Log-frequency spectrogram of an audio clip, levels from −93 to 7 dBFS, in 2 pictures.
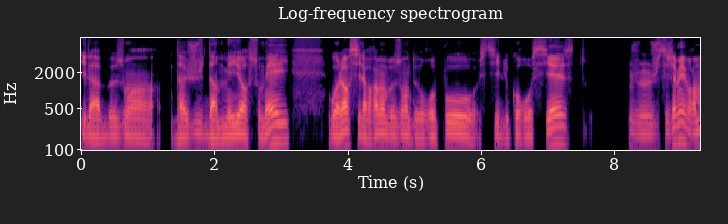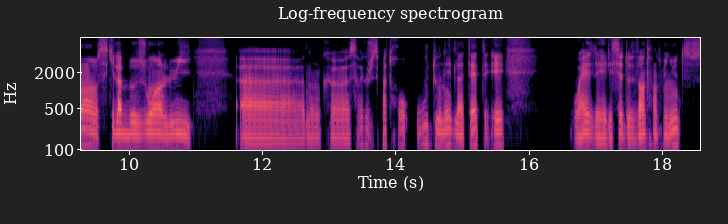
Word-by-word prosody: a 85 -1 +6
besoin 85 -2 -1 0.3
d'un 85 -1 +1
juste 90 +2 -6
d'un 80 -2 +6
meilleur 90 +2 +3
sommeil 140 +12 +3 0.6
ou 90 - +1
alors 105 +4 +8
s'il 95 -2 +2
a - - +4
vraiment 95 +5 +3
besoin 90 0 -1
de 80 -1 -7
repos, 85 +1 0
style 90 -3 -6
grosse 85 0 -2
sieste. 125 +3 +3 0.8
Je 95 -2 -4
je 90 0 -6
sais 100 - -3
jamais 135 +7 +5
vraiment 110 0 +2
ce - - -4
qu'il - - -4
a 100 - +9
besoin, 95 +1 0
lui, 95 0 -4 0.7
heu, 80 -1 -2
donc, 80 0 -11
heu, 80 -1 -5
c'est - - -5
vrai - - -12
que - - -14
je - - -6
sais - - -5
pas - - -5
trop - - -9
où 130 - -11
donner 110 0 -4
de 105 - -9
la 90 -2 +1
tête 115 +6 0
et 105 0 -1 1.1
ouais, 90 +3 +1
les 85 -2 -6
s 80 - -5
les 85 - -6
siestes 100 +2 -2
de 90 - -3
20-30 95 +2 -1
minutes, 105 +6 -5
c - - -6
90 Hz, 170 wpm, -30 LUFS, 85-100 Hz, 1.1 s, a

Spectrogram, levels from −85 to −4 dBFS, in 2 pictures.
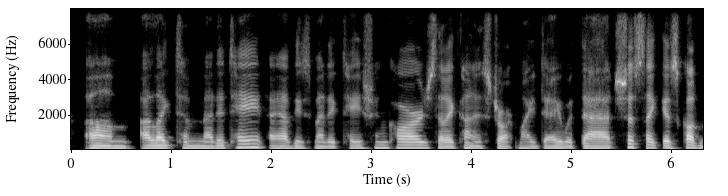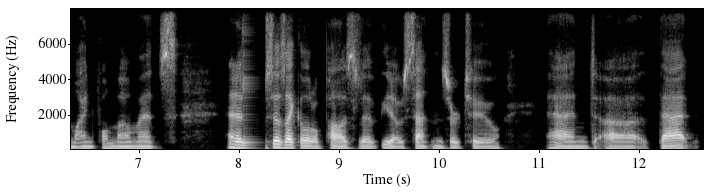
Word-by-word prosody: Um, 140 -3 +2
I 150 - +3
like 150 0 +3
to 165 -3 -4
meditate, 150 +9 -1
I - - -1
have 135 -1 -1
these 130 -1 -5
meditation 130 +5 -4
cards 165 -1 +1
that 130 - 0
I 125 - +2
kinda 135 -1 -3
start 125 0 -2
my 130 -2 -4
day 125 +1 -2
with 125 -1 -4
that, 130 -2 +2
it's - - +1
just, 200 0 -1
like 165 -4 +1
it's 135 -1 +1
called 160 +2 +3
Mindful 125 +2 -3
Moments, 130 0 -1 0.5
and 175 -4 +5
it 160 0 -11
says, 185 +3 +5
like, 165 -2 +7
a - - +5
little 135 -4 +3
positive, 130 +1 +1
you - - +1
know, 120 - -2
sentence 135 -1 0
or 120 -1 -1
2, 120 +3 -3 0.4
and, 130 -5 0
uh, 125 -1 0 0.2
that 145 0 +4
135 Hz, 190 wpm, -23 LUFS, 125-150 Hz, 0.5 s, like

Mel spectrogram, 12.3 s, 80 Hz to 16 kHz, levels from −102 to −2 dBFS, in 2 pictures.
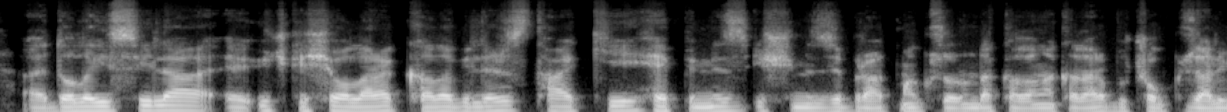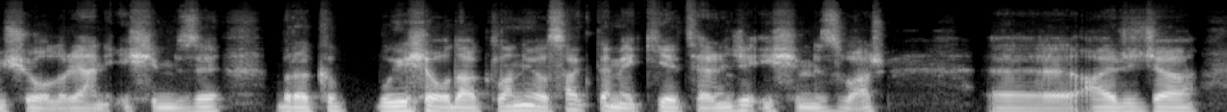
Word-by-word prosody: Eee, 95 +1 -3
dolayısıyla, 115 +3 +3
eee, 100 - -1
3 120 0 -5
kişi 110 +2 0
olarak 110 +1 +3
kalabiliriz 110 +3 +1
ta 110 -3 -2
ki 120 +3 -3
hepimiz 110 -1 0
işimizi 100 -2 -2
bırakmak 95 0 -2
zorunda 95 0 -1
kalana 90 +1 -2
kadar 100 +2 -1
bu 95 - -6
çok 95 0 -3
güzel 100 -1 +1
bir 95 - -1
şey 95 - +1
olur, 90 +1 -2
yani, 90 -1 -1
işimizi 100 +3 -1 0.3
bırakıp 105 +1 +1 0.2
bu 110 +1 +5
işe 115 - +6
odaklanıyorsak 110 +7 +2
demek 90 -3 +1
ki 105 - 0
yeterince 100 +5 0
işimiz 100 -2 -2
var. 85 - -3 0.5
Eee, 90 -1 -2
ayrıca, 100 0 0
100 Hz, 165 wpm, -23 LUFS, 95-110 Hz, 0.5 s, işe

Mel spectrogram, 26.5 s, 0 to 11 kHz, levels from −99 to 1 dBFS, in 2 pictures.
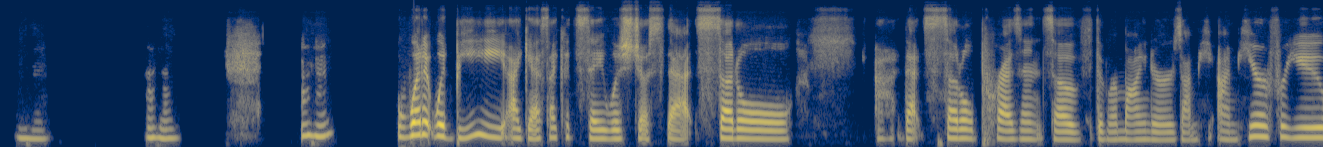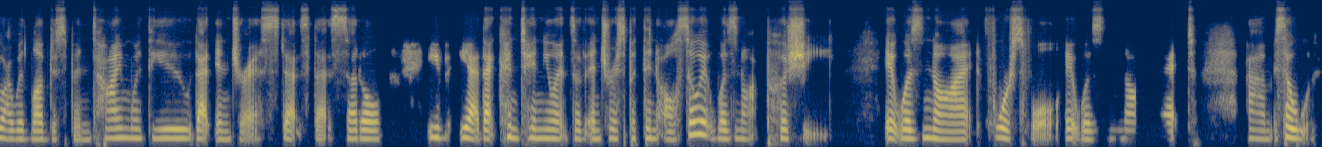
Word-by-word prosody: Mhm. 200 -2 -9 1.0
Mhm. 210 -1 -5 1.2
Mhm. 260 -1 -1 0.7
What 275 +5 +9
it 280 - +8
would 245 -6 +7
be, 235 +1 +1
I 210 - +2
guess 205 +1 -2
I 225 - 0
could 225 0 -11
say 195 -1 +1
was 195 +1 +3
just - - -2
that - - 0
subtle, 195 -2 +3 0.8
uh - - -8 0.2
that - - -2
subtle 205 -2 +1
presence 190 -1 -2
of 175 -1 +1
the 180 - -3
reminders, 175 -1 -5
"I'm 170 - -7
he - - -16
I'm 175 -1 -4
here 245 +2 +1
for 240 - -4
you. 225 0 +2
I 195 - -1
would 190 0 -4
love 185 -1 +1
to 180 - -8
spend 175 +1 -7
time 215 +1 -1
with 210 0 -6
you." 205 0 -1
That 200 - +3
interest, 185 +1 -2
that's - - -2
that - - -5
subtle 195 -1 +1 0.4
eve 225 -1 0
Yeah, 215 -3 +5
that 195 - +3
continuance 205 -3 -1
of 190 - -4
interest 195 +1 -1
but 200 - -6
then 205 -2 -2
also 220 +12 +1
it 285 -7 +3
was 195 0 -1
not 190 -1 -7
pushy. 275 +8 +4 0.6
It 200 -2 +4
was 200 0 +2
not 185 -4 +2 0.2
forceful. 225 +5 -1
It 205 - -1
was 185 +1 -3 0.2
not, 190 -1 -4 1.1
um 195 -2 -5
so, 210 -4 +4
200 Hz, 145 wpm, -24 LUFS, 190-220 Hz, 1.2 s, What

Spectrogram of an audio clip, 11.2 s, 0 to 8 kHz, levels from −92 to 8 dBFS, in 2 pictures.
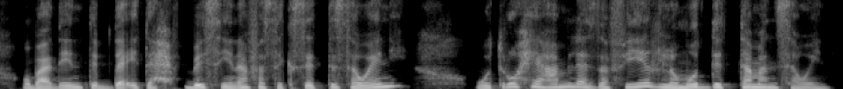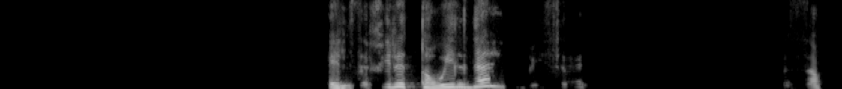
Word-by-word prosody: وبعدين 165 +5 +1
تبدئي 175 0 0
تحبسي 195 +1 0
نَفَسِك 185 -4 -2
6 190 +2 -2
ثواني، 230 - +1 0.4
وتروحي 240 +7 -2
عاملة 235 +2 +1
زفير 225 +8 -1
لمدة 210 +2 +3
8 210 -2 +3
ثواني. 140 -5 -7 2.3
الزفير 180 +7 -2
الطويل 235 -2 +3
ده 270 +6 +4 0.3
بيساعد 485 +5 -29 1.3
بالضبط. - - -12
200 Hz, 90 wpm, -24 LUFS, 180-235 Hz, 2.3 s, ده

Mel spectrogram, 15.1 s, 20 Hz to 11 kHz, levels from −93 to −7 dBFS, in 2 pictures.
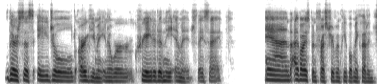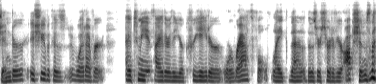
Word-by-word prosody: There's 210 -8 +3
this 185 -7 +2
age-old 170 -4 0
argument, 160 -6 +1
you 170 - -5
know, 155 0 -2
we're 150 -1 -4
created 170 -2 +2
in 165 -1 +4
the 160 -1 +1
image, 145 -5 -6
they 155 - -6
say, 145 - -6 0.9
and 190 -2 +4
I've 205 0 +2
always 195 -3 +5
been 170 -2 -4
frustrated 155 +1 -1
when 155 -1 -3
people 155 0 -4
make 145 -2 -4
that 145 -2 0
a 135 - -4
gender 170 +9 -1
issue 215 +1 +1
because 175 -5 -4
whatever. 170 -4 -2 0.4
Uh, 190 0 +3
to 210 - -3
me 190 -2 +3
it's 180 0 -2
either 170 -1 +2
that 160 0 -2
you're 155 -1 -3
creator 165 -3 -1
or 145 -1 -3
wrathful, 185 +5 +1
like, 155 -3 -1
that 165 -2 -1
those 160 0 0
are 170 - +1
sort 160 0 -1
of 155 - -4
your 155 0 -1
options. 195 -2 +4
165 Hz, 180 wpm, -23 LUFS, 155-185 Hz, 0.9 s, always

